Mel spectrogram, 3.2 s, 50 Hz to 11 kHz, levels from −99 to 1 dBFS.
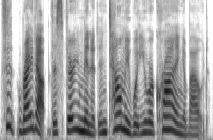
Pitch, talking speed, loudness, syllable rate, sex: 255 Hz, 265 wpm, -18 LUFS, 6.3 syllables/s, female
